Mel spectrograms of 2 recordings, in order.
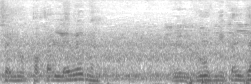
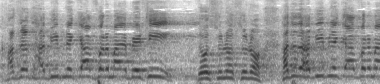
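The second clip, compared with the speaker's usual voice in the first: loud, high question-and-answer retelling; fervent preaching; 9 semitones higher, 11 dB louder than usual. Acted. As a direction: drive the dialogue home at full voice. Preaches at full force. (بلند، جوشیلی خطابت)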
